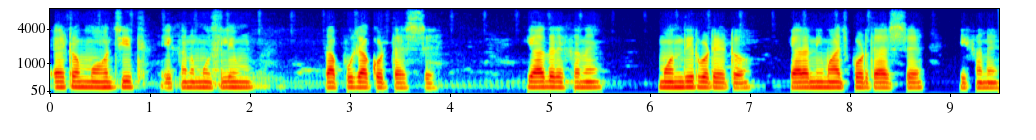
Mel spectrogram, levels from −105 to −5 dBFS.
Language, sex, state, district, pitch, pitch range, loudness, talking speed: Bengali, male, Jharkhand, Jamtara, 145 Hz, 140-150 Hz, -20 LUFS, 115 wpm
